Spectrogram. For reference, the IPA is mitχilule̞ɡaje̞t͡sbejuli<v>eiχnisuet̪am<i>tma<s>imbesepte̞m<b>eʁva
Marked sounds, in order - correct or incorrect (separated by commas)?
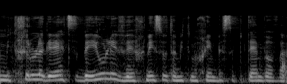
correct, correct, incorrect, correct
